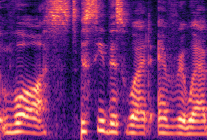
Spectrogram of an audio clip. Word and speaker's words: Wurst: like the w is kind of like a v so voice it's like a soft v worst you see this word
